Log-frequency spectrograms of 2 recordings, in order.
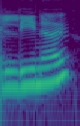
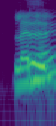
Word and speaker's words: Leno: Jay Lenino. Leno. Jay Leno. Yeah, the Tonight Show. The Tonight Show. All British people get that pronunciation wrong.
